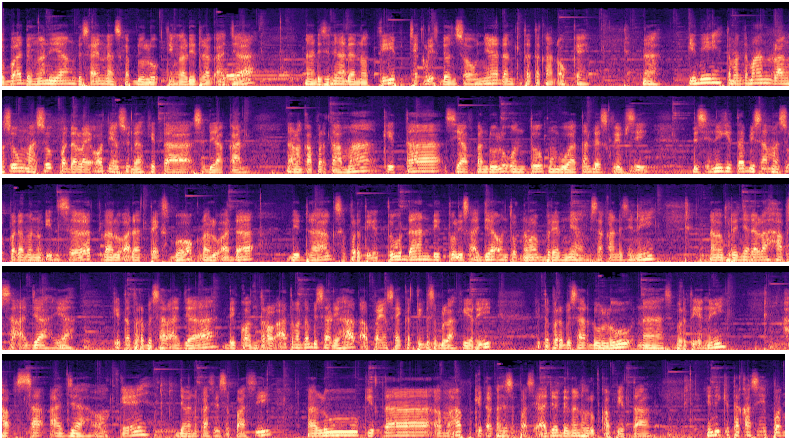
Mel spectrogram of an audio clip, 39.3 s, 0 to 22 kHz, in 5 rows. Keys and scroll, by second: 21.2-23.8 typing, 24.0 ctrl+a, 33.1 BackSpace, 36.0 ctrl+z, 37.1 a, 38.8 Return.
